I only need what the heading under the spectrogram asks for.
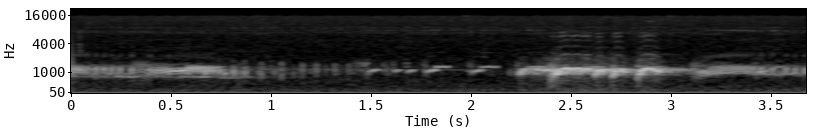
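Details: Zebra dove of local Indonesian stock, singing to lure other doves: low, quavering trilled cooing, a brief stutter of short notes, then a louder rolling burst.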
